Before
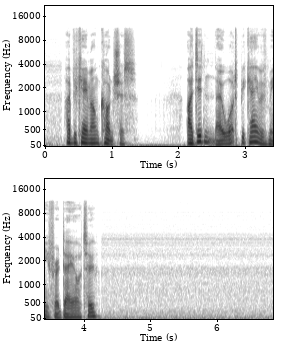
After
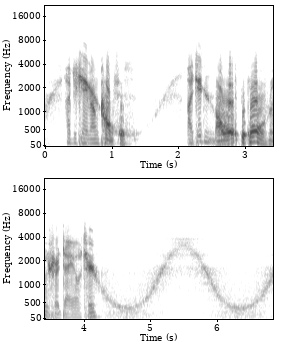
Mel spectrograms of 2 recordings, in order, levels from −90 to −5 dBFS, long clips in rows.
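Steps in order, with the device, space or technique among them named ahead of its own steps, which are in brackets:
wah-wah guitar rig (LFO wah 0.59 Hz 340–3,100 Hz, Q 12; tube saturation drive 42 dB, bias 0.25; loudspeaker in its box 86–4,000 Hz, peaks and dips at 300 Hz −7 dB, 500 Hz −7 dB, 750 Hz −5 dB, 3,000 Hz −8 dB)
level +14.5 dB

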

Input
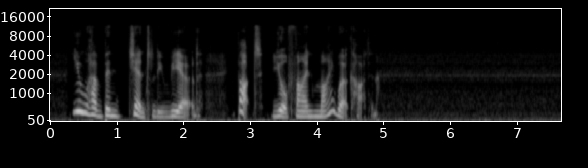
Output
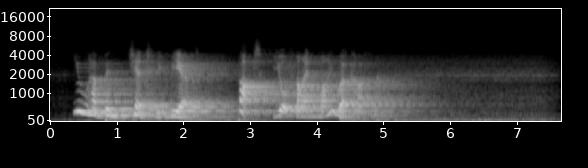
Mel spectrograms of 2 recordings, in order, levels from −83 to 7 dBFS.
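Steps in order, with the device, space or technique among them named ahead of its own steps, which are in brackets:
0:02.95–0:04.35: bass and treble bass −12 dB, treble +7 dB
spring reverb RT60 2.6 s, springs 34/45 ms, chirp 60 ms, DRR 2 dB
0:01.25–0:02.16: dynamic equaliser 4,200 Hz, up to +5 dB, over −47 dBFS, Q 1.1
action camera in a waterproof case (low-pass filter 2,800 Hz 24 dB per octave; automatic gain control gain up to 12.5 dB; AAC 64 kbit/s 32,000 Hz)

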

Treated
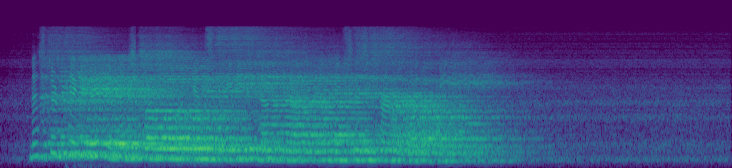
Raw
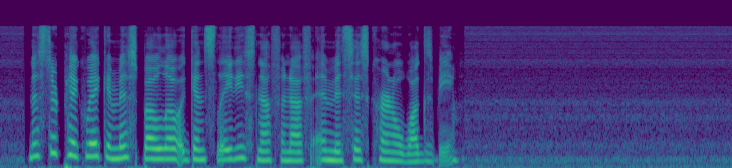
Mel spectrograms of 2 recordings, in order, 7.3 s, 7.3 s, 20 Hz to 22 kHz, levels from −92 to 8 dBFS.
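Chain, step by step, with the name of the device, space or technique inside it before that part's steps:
station announcement (band-pass filter 300–4,700 Hz; parametric band 2,500 Hz +7 dB 0.52 octaves; loudspeakers that aren't time-aligned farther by 84 metres −4 dB, 98 metres −5 dB; convolution reverb RT60 1.9 s, pre-delay 70 ms, DRR −4.5 dB)
level −6 dB

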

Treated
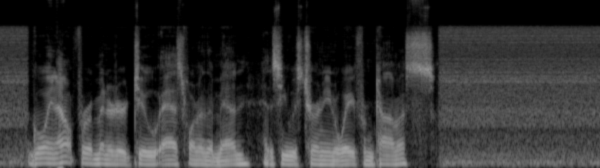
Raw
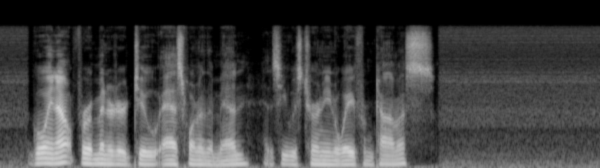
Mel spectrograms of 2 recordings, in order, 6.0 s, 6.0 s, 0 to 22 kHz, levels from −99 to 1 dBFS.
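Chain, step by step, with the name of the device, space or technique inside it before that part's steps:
broadcast voice chain (high-pass filter 98 Hz 24 dB per octave; de-essing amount 70%; downward compressor 5 to 1, threshold −32 dBFS, peak gain reduction 18 dB; parametric band 4,600 Hz +4 dB 0.65 octaves; brickwall limiter −28 dBFS, peak gain reduction 9 dB)

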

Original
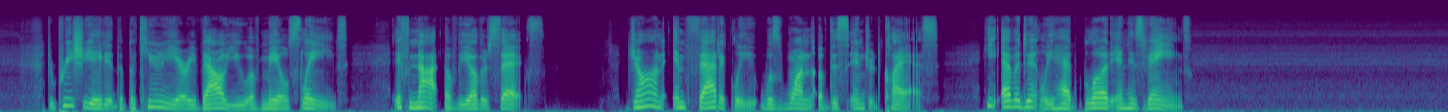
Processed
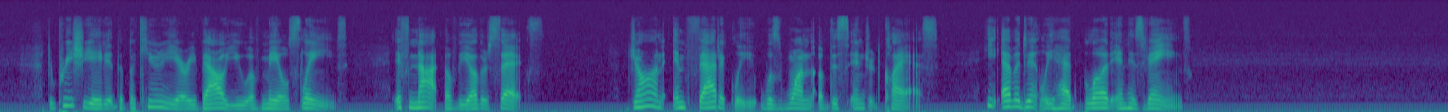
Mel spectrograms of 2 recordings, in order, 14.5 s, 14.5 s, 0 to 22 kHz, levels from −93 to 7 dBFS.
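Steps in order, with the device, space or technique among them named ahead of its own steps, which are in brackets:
video cassette with head-switching buzz (hum with harmonics 60 Hz, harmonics 5, −50 dBFS −4 dB per octave; white noise bed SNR 32 dB)
level −8.5 dB

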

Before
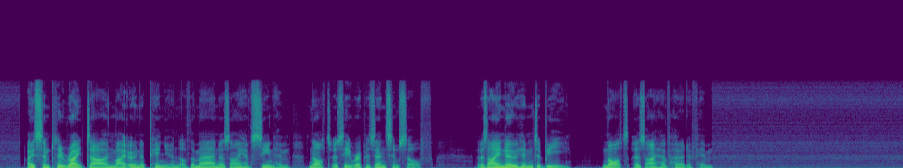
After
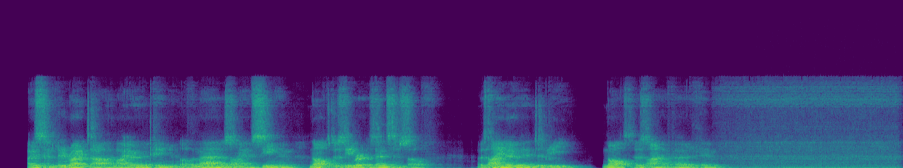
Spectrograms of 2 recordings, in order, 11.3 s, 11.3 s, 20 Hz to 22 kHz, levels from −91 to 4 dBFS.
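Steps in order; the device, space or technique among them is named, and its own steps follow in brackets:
0:01.02–0:02.04: high-shelf EQ 4,600 Hz +2.5 dB
speakerphone in a meeting room (convolution reverb RT60 0.50 s, pre-delay 33 ms, DRR −4 dB; automatic gain control gain up to 16 dB; noise gate −39 dBFS, range −54 dB; level −1 dB; Opus 32 kbit/s 48,000 Hz)

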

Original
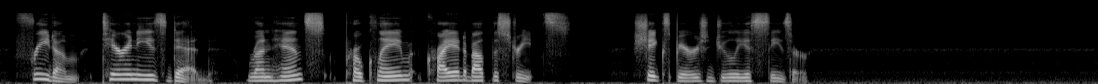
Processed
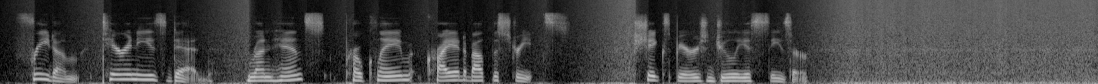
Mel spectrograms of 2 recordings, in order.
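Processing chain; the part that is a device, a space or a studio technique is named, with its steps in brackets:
cheap recorder with automatic gain (white noise bed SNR 23 dB; camcorder AGC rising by 32 dB per second)

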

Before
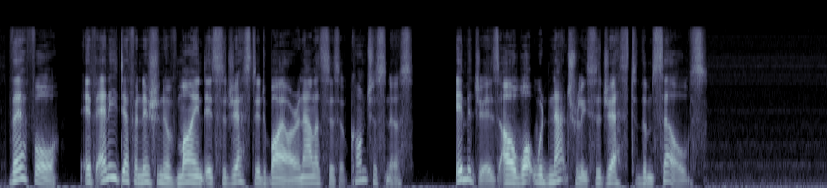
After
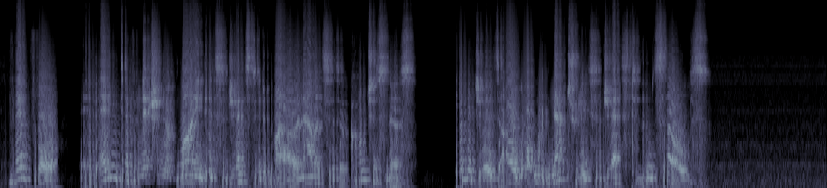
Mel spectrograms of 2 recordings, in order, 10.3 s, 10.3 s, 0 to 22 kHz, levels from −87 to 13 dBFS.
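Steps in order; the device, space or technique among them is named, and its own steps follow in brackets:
valve radio (band-pass filter 150–4,900 Hz; tube saturation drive 30 dB, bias 0.7; saturating transformer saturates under 250 Hz)
0:01.71–0:02.21: meter weighting curve A
harmonic and percussive parts rebalanced harmonic −9 dB
ambience of single reflections 45 ms −7 dB, 59 ms −15.5 dB
level +6.5 dB

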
